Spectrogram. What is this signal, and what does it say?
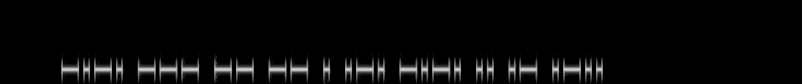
Morse code, heard as a keyed tone, about 22 wpm, 700 Hz. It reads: COMMERCIAL
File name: practice / 22wpm / 10 Letter Words - First 3 Letters Given - 22wpm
